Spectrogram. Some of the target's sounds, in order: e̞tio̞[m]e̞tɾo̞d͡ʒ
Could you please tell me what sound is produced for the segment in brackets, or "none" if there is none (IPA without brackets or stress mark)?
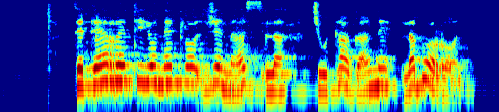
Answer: n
